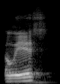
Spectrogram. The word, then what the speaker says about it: Elias: So if you use the LTIR space, you could go after a guy like Elias Lindholm. I don't know if the right. No, you had it right the first time, Elias. – Elias? Okay, I was right. – Elias Lindholm, yeah.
